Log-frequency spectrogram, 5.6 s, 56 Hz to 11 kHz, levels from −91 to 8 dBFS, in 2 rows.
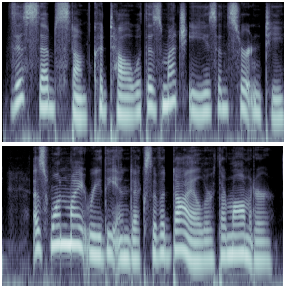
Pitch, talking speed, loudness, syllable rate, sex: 185 Hz, 235 wpm, -16 LUFS, 5.7 syllables/s, female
